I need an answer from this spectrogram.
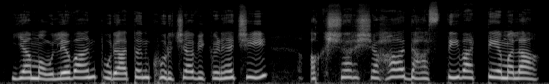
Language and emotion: Marathi, fearful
